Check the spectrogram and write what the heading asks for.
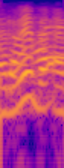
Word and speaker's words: الربا: الربا الربا. اسمعيني كلمه الربا. الربا والزكاه والصلاه تكتب بالواو وتنطق بالالف.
